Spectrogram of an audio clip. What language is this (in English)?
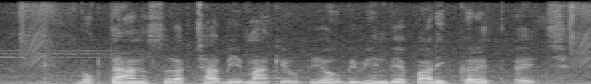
Maithili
